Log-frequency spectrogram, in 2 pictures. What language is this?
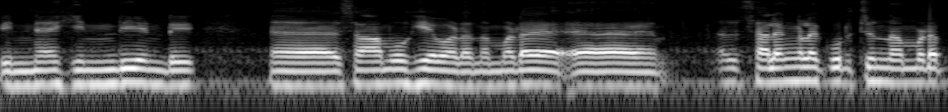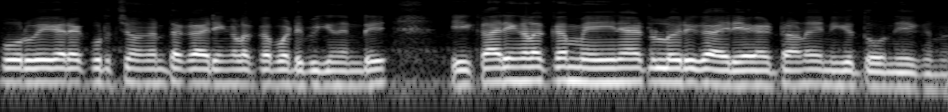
Malayalam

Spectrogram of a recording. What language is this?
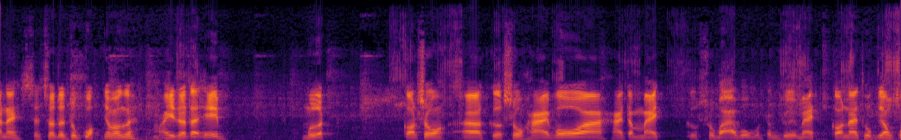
Vietnamese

